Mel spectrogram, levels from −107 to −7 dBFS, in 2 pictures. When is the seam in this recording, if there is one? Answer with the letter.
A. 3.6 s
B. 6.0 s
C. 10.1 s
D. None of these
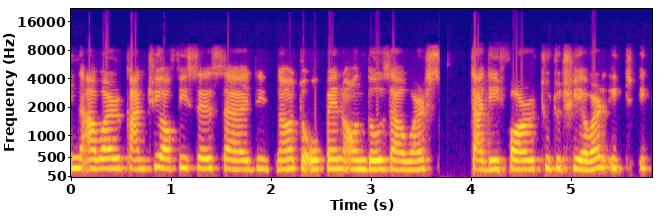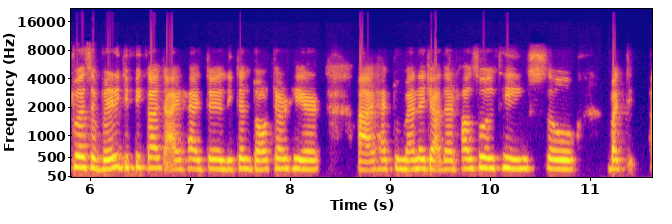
A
